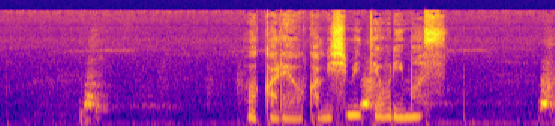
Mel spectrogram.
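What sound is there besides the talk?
dog whining and barking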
